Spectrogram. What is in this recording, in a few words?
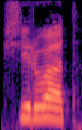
"shirwat", Archi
